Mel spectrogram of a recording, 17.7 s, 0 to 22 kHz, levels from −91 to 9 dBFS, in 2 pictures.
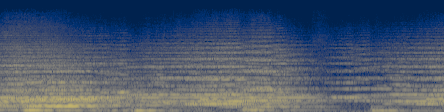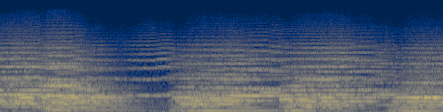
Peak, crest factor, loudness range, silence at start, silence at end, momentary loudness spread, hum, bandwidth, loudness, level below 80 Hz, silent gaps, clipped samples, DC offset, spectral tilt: -6 dBFS; 18 dB; 6 LU; 0 s; 0 s; 15 LU; none; 12 kHz; -24 LUFS; -36 dBFS; none; under 0.1%; under 0.1%; -7 dB/octave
